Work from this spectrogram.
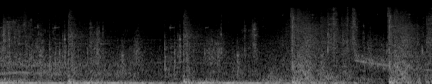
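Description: Gunfire in the Western shooter Call of Juarez: Gunslinger, several sharp shots fired at uneven intervals over mechanical game effects and background noise, fairly faint.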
